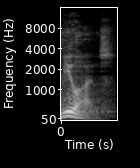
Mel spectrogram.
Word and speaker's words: muons: what muons are muons they're pronounced muons after a a Greek letter a muon is an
